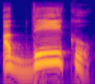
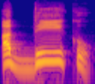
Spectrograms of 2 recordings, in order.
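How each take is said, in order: No difference in how they are said.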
